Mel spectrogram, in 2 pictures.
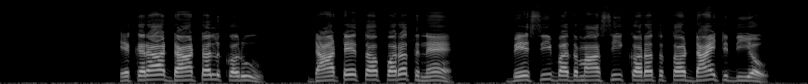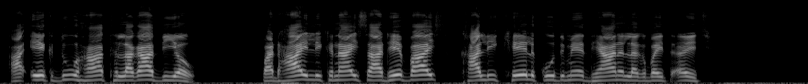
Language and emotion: Maithili, neutral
